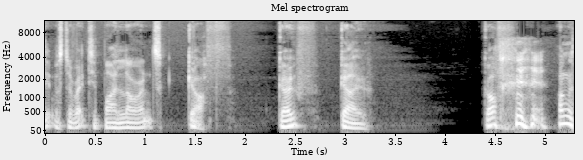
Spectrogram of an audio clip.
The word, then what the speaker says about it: Gough: And it was written by the Moff, and it was directed by Lawrence Goff. Goff? Go. Goff? I'm going to say that as it's spelled. I'm going to say Goff.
